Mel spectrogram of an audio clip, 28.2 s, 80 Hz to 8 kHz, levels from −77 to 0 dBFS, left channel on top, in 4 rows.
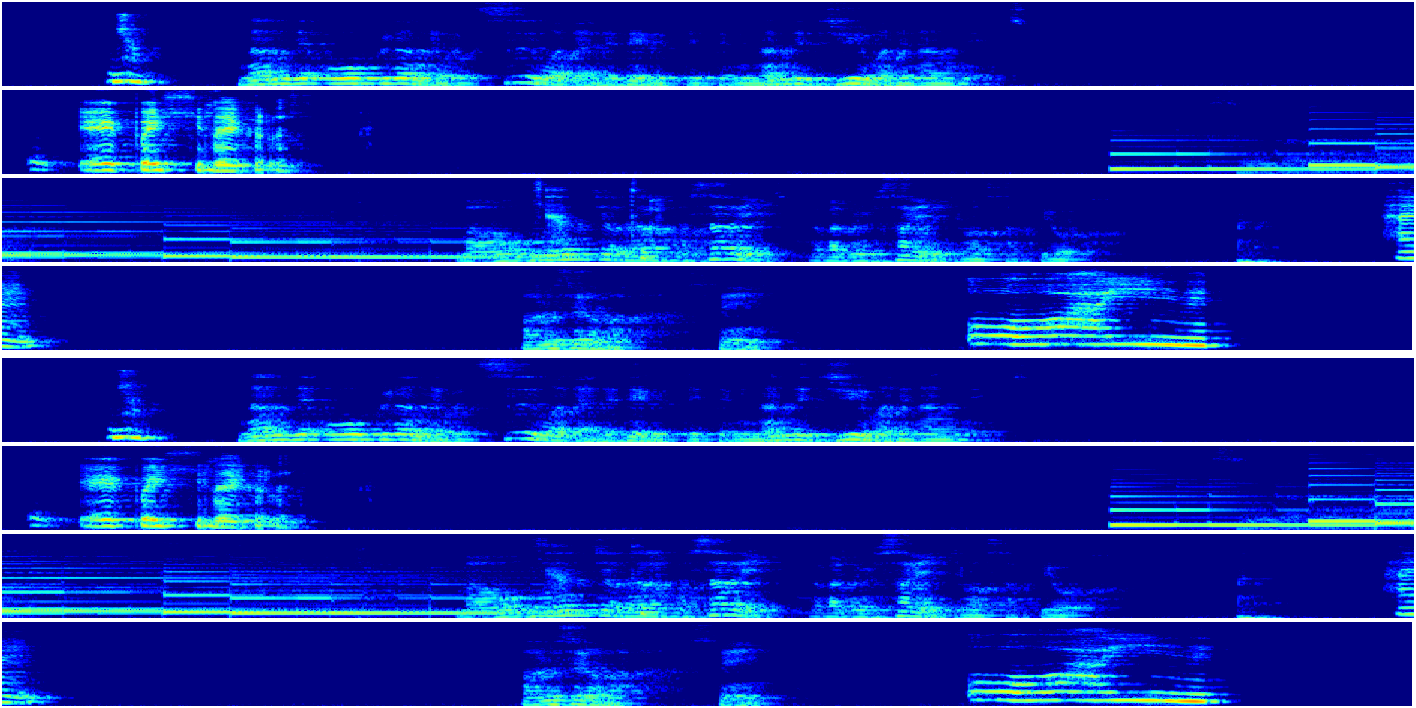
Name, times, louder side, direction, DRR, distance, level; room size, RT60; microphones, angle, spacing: voice 1, 1.2-5.0 13.1-14.3 15.9-16.0 16.4-19.7 20.3-20.4 23.8-25.0, left 1 dB, 5° left, 0 dB, 3.1 m, -40 dB
voice 2, 7.2-8.5 21.0-21.4 26.0-27.2, left 1 dB, 55° left, 9 dB, 2.0 m, -30 dB
sound 1, 12.6-17.3, right 3 dB, 45° right, 0.7 m, -37 dB
18.0 x 17.5 x 2.2 m, 0.31 s
head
